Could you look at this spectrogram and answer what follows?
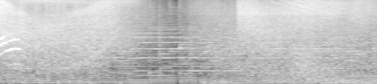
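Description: A cat meows in the video game Demonbane, one drawn-out mewing call that sits over a loud, dense wash of game music and ambience.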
